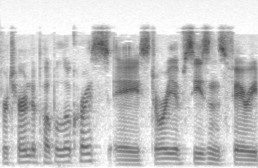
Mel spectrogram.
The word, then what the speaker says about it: PoPoLoCrois: The official word is that it's pronounced Popolo Croix, but it looks like a Croix.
